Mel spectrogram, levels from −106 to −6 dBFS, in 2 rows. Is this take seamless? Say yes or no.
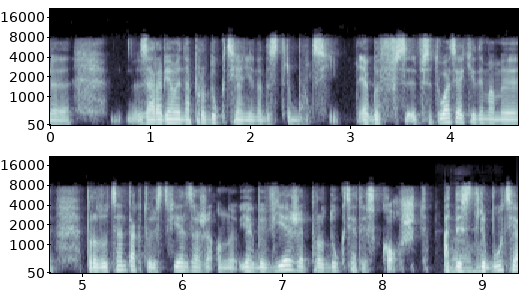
no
